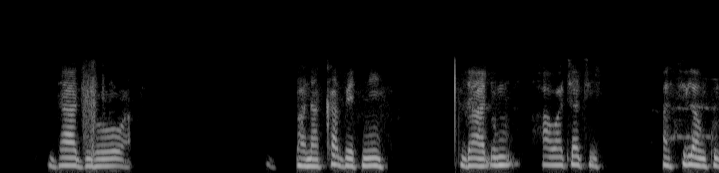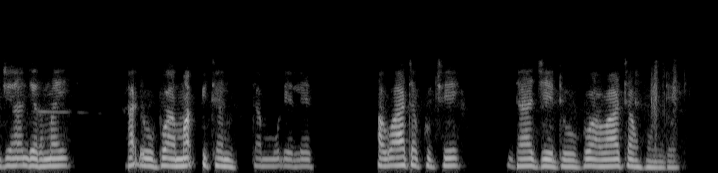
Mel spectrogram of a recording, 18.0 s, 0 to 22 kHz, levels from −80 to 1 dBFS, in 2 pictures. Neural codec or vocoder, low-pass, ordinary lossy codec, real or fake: none; 5.4 kHz; Opus, 24 kbps; real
